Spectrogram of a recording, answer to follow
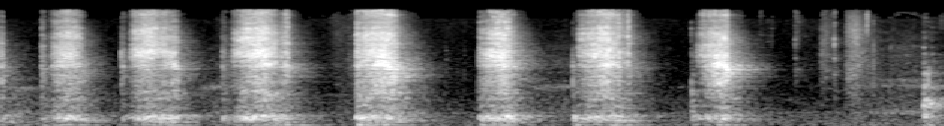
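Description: Hand rasp cutting across a piece of wood clamped in a vise, roughing down the surface. It goes in about seven steady push strokes, a little over one a second, and stops about five seconds in.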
